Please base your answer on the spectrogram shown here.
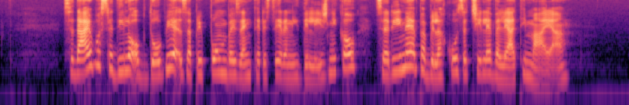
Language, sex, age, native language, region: Slovenian, female, 30-49, Slovenian, Central Slovenia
